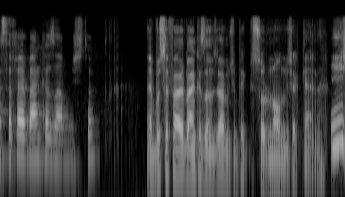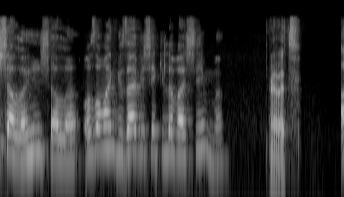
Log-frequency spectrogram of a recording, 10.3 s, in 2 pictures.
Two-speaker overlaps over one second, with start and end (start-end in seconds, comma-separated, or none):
none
